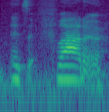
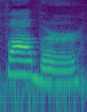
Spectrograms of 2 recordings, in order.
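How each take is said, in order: First: "father" as "fadda", hard d and no r; New York "father" with the th hardened to d. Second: Said in the usual way. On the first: Shown as a demonstration. Coach contrasts it with standard speech, New York "father". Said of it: "they say mudder". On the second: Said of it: "instead of saying mother with a th".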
